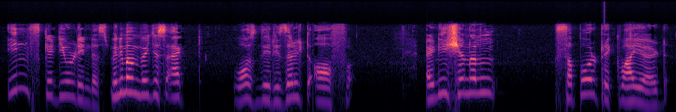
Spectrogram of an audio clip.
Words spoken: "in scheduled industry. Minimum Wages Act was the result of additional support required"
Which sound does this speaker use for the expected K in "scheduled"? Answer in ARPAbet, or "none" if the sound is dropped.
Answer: K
